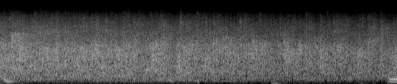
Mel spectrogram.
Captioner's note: crowd cheering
